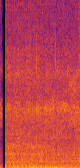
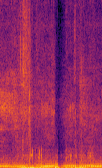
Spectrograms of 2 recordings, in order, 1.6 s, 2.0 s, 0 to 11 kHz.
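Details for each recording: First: Honda Beat scooter, warning light blinking seven times, hard to start: on throttle the engine sputters and stumbles with rough uneven misfire and stalls when opened quickly or ridden. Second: Honda automatic scooter with prior sputtering, stalling and yellow warning-light blinking, kick-started due to weak battery: engine catches and holds a steady, slightly raised cold idle without stumbling; fuel pressure stable around 40, running normally.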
